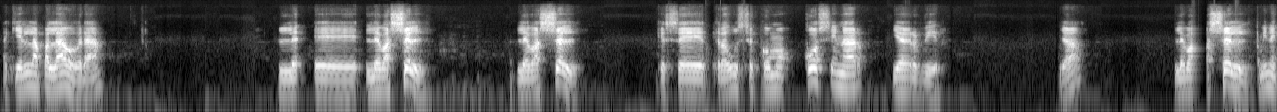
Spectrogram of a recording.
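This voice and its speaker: A man teaching an online language lesson, explaining slowly and patiently and often pausing to check that students follow. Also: on the high side, a bit bright. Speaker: Hebrew teacher.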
